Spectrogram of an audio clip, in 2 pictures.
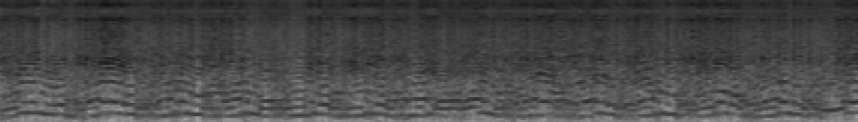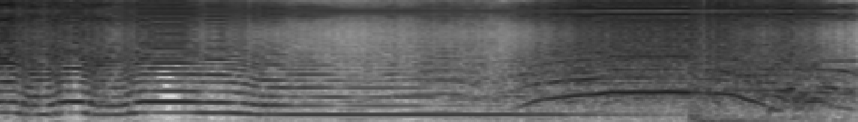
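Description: Electric guitar solo played live through an amplifier: a stream of fast trilled and warbling notes, then a single note held for about two seconds while a bent note rises and falls over it near the end.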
